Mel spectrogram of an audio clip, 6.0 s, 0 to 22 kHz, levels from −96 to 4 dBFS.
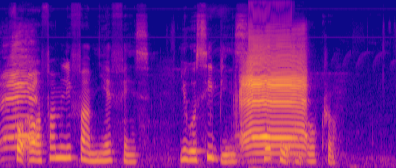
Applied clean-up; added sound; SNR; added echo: none; Livestock, farm animals, working animals; -5 dB; none.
